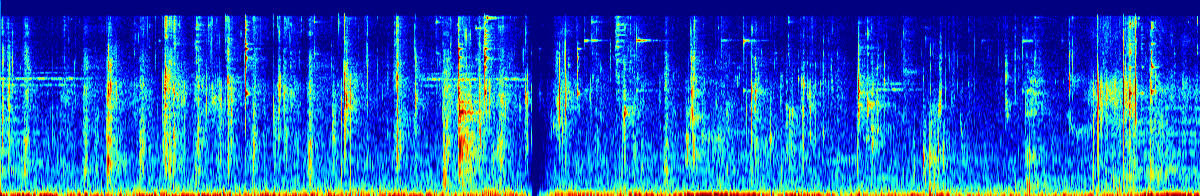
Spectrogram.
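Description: A person chewing close to the microphone, with a quick run of irregular wet mouth smacks and clicks. The sound breaks off for an instant about four seconds in, then the chewing goes on.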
